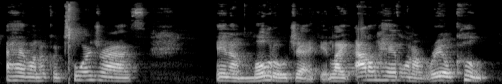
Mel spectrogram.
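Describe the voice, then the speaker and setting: Animated woman telling a story. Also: lowish voice, moderate pace, slight background noise. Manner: animated, exaggerated storytelling with acted-out quotes. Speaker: co-host. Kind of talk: casual storytelling chat.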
